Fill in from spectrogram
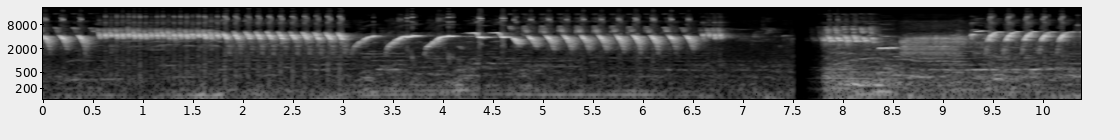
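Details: Canary singing in the Indonesian style called gacor panjang ngerol nembak, long rolling song with sharp shooting notes: fast high trills of repeated notes, about three a second, then a brief silence near eight seconds before trilling resumes.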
